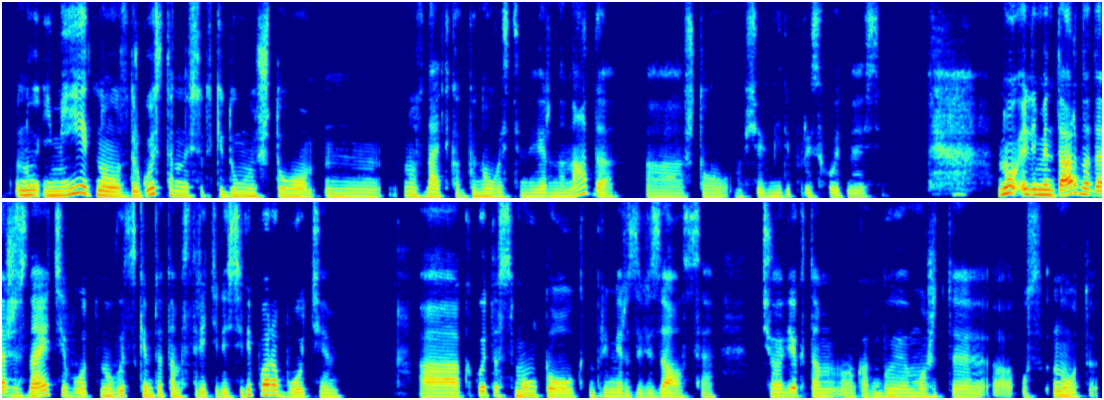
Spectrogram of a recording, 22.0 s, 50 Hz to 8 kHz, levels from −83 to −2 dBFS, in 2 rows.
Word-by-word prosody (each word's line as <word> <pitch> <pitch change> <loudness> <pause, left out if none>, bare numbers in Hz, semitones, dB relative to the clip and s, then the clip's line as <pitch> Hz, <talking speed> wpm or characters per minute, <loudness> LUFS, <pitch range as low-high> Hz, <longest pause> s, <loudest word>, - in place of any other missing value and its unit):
Ну 190 +1 +5
имеет, 190 +8 +4
но 170 -4 +6
с 150 - -4
другой 175 +9 +4
стороны, 180 -8 -2
всё-таки 155 +1 -7
думаю, 155 -1 -1
что, 150 -2 -1
м, 140 -1 -5 0.2
ну, 170 0 -2
знать 155 0 -2
как 145 -3 -10
бы 140 +4 -6
новости, 140 -4 -4
наверно, 135 -1 -4
надо, 155 - -1 0.3
а, 130 -1 -8
что 140 0 -8
вообще 130 +1 -9
в 130 - -9
мире 135 -1 -7
происходит 135 0 -8
на 125 0 -8
сь 125 -1 -12 1.2
Ну, 255 +4 +9
элементарно 210 +3 +8
даже, 175 -3 +4
знаете, 170 +6 +3
вот, 145 -2 -4
ну, 155 -1 -1
вы 165 +5 -1
с 175 - -8
кем-то 155 -3 -2
там 155 -3 -2
встретились 135 -1 -5
или 205 - 0
по 205 0 +6
работе, 140 -6 -1 0.8
а, 140 -1 +2
какой-то 170 +3 -3
small 165 +2 -1
talk, 140 -2 0
например, 140 -1 -5
завязался, 130 0 -3 0.5
человек 155 +1 -2
там, 145 -3 -4
м, 135 - -9
как 150 -2 -7
бы 140 +1 -3
может, 140 -1 -6
э, 135 -3 -4
а, - - -7
ус 135 -2 -10
ну 165 -2 +1
вот, 135 -1 -6
145 Hz, 155 wpm, -28 LUFS, 135-165 Hz, 1.2 s, Ну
